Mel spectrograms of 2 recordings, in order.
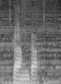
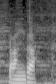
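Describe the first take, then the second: First: The first vowel is an open 'a' sound. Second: The first vowel is an open 'a' sound.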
